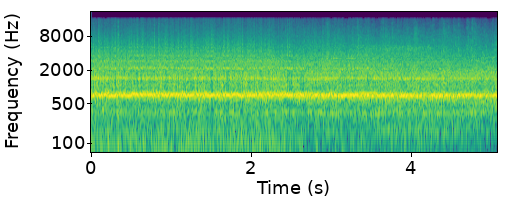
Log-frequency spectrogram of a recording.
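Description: crowd applause and cheering

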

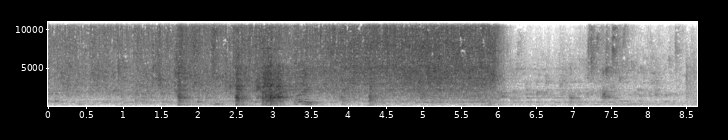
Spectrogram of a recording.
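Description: tap running

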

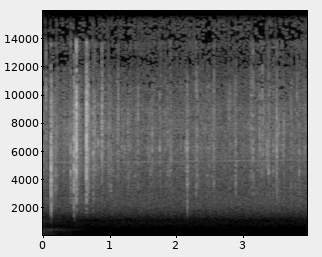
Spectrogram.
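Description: crackling campfire

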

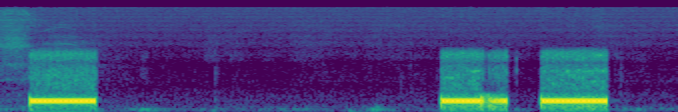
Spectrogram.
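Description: telephone call ringing tone

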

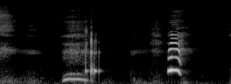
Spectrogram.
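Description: burp

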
